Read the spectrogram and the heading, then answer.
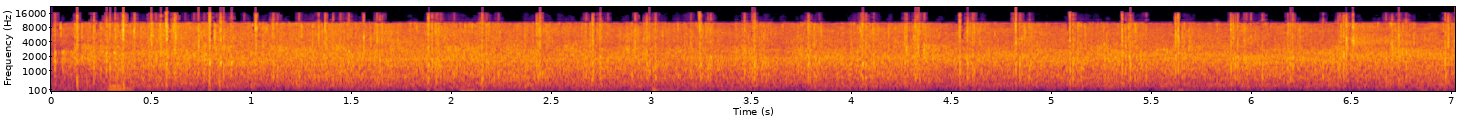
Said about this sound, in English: So I give them a great round of applause and thank you.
